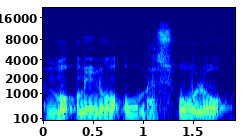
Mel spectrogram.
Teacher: that waw is silent, and instead of waw we pronounce hamza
